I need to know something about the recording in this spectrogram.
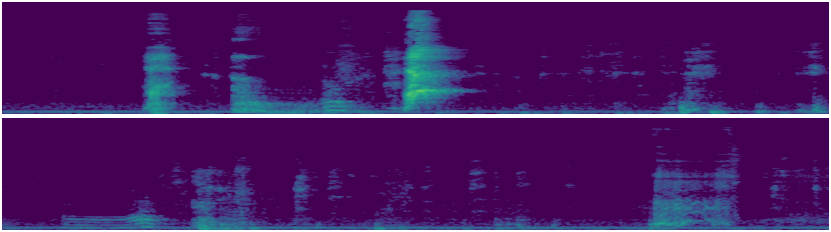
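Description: Dogs playing together, giving a few short barks and growls spaced out over several seconds, the loudest about three seconds in. A low steady hum runs underneath.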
